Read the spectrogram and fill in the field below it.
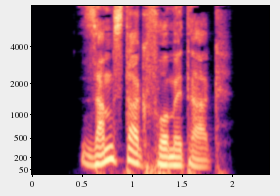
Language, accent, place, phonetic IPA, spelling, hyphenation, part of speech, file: German, Germany, Berlin, [ˈzamstaːkˌfoːɐ̯mɪtaːk], Samstagvormittag, Sams‧tag‧vor‧mit‧tag, noun, De-Samstagvormittag.ogg
- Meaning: Saturday morning (time before noon)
